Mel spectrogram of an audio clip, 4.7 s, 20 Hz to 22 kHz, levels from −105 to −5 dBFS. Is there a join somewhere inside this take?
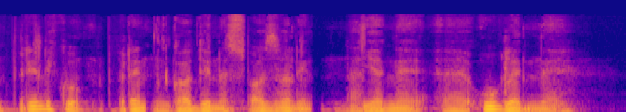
yes; 4 cuts; at 1.1 s, 1.8 s, 2.3 s, 2.7 s

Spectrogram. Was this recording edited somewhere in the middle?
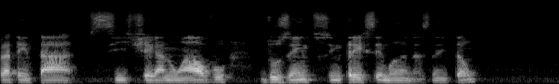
no; 0 cuts

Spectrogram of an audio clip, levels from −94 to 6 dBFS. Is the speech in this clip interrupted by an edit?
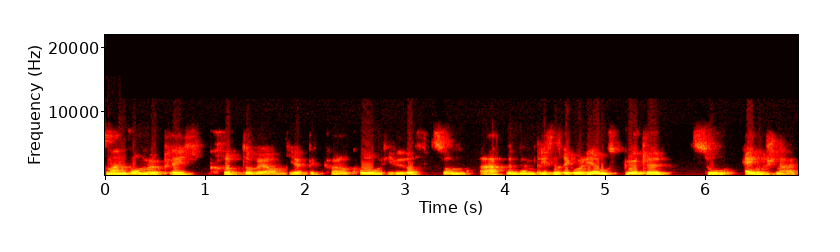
yes; 4 cuts; at 1.0 s, 1.8 s, 2.8 s, 4.3 s

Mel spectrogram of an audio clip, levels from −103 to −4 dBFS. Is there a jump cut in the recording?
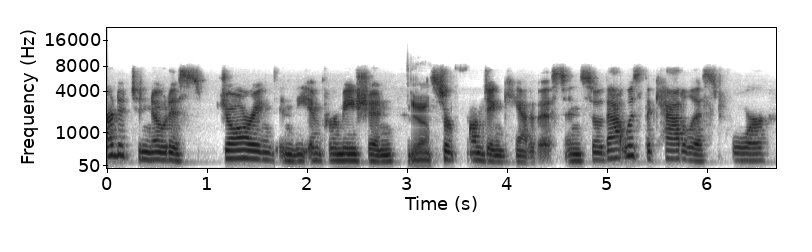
yes; 1 cut; at 1.7 s

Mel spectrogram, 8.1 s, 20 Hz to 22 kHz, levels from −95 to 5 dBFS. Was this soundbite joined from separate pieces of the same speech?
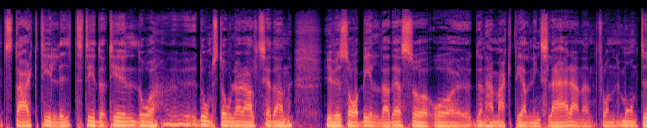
no; 0 cuts

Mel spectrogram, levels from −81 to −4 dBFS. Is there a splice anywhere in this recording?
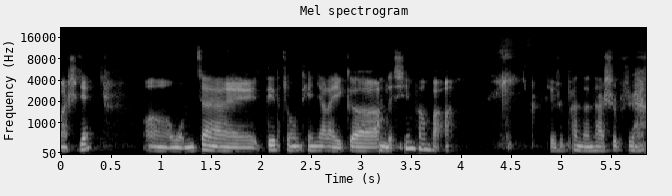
yes; 2 cuts; at 2.2 s, 3.2 s

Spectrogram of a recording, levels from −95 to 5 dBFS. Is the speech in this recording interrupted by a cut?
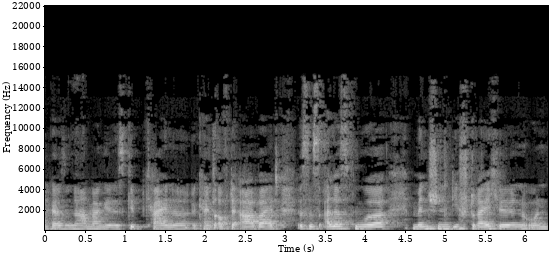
yes; 2 cuts; at 2.1 s, 5.2 s

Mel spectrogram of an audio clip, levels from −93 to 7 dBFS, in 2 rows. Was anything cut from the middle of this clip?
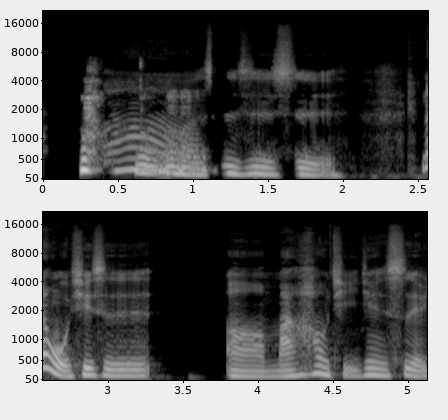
yes; 1 cut; at 2.4 s

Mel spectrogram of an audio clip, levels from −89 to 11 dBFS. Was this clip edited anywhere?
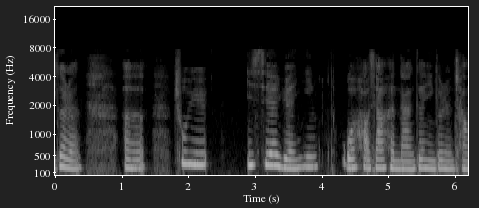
no; 0 cuts

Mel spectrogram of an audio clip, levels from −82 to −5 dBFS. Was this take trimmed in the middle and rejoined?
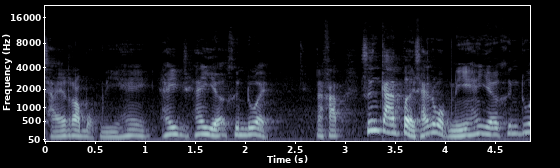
no; 0 cuts

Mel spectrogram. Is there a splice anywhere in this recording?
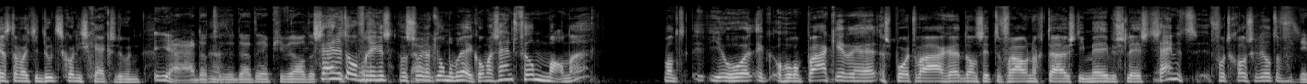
no; 0 cuts

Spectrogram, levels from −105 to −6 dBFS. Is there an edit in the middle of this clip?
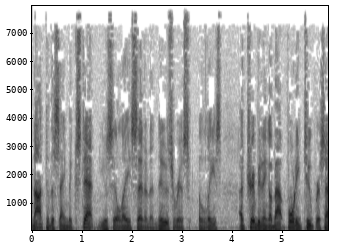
no; 0 cuts

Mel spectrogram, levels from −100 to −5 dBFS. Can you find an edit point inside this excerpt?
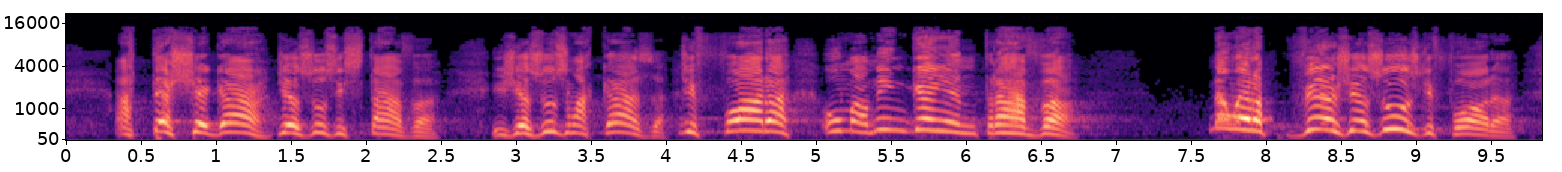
yes; 5 cuts; at 1.4 s, 3.3 s, 4.1 s, 5.4 s, 8.0 s

